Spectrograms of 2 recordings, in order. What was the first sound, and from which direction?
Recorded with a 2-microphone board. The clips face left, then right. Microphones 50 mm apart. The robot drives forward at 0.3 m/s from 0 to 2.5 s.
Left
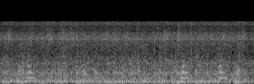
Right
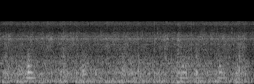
Only background noise.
